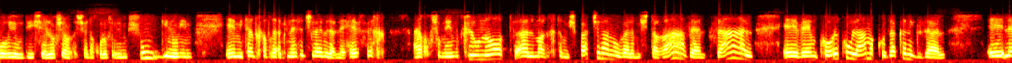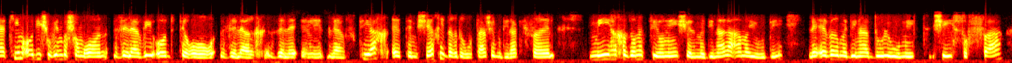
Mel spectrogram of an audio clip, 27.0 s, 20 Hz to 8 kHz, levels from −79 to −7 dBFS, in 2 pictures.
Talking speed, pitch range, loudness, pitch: 125 wpm, 165-220 Hz, -13 LUFS, 180 Hz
